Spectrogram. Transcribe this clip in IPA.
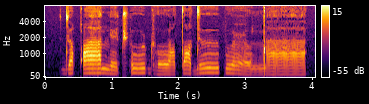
d u˧ qʼ aː˦ n ø˨ t͡ʃʼ uː˦ ɖʱ oː˨ tˤ ø˦˨ d ɯː˦ p u˧ ʕ o˨ ŋ͡ǃ aː˦

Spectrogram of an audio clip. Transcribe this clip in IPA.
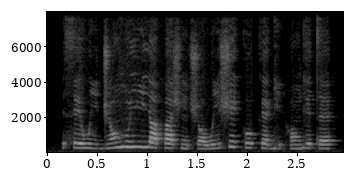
s e˧ w i˨ d͡ʒ ɔ̃˨˦ ɡ ũ˧ j i˦ j a˧ f a˧ ʃ ĩ˨ ʃ ɔ˨ w i˨˦ ʃ e˦˨ k o˧ k ɛ˨ ɡ i˨ h ɔ̃˨˦ ɡ e˦˨ t ɛ˧

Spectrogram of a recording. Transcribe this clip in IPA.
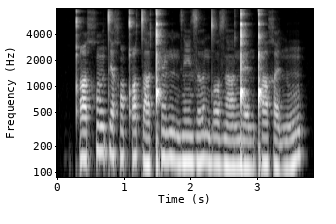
qʼ ɯ χ ũ t e χ õ qʼ o t a ǃʰ ɛ̃ ŋ ẽ ŋ z ẽ z ɤ n d ɔ z ã ŋ͡ǃ ɛ n ǃ a χ ɛ n ũ

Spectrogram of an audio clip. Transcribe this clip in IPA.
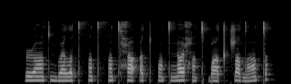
ɹ õ tˤ m b ʉ l ə tˤ θ ɔ̃ tˤ θ ə̃ tˤ ħ ɔ ʔ ʉ tˤ p ɔ̃ tˤ ŋ ʉ ħ ɔ̃ tˤ ɓ o tˤ t͡ʃ ɔ dˤ õ tˤ

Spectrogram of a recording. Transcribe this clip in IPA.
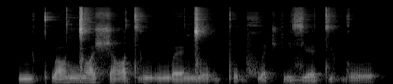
nʲ ʊ kʷʼ ɑ ŋ͡ǀ ɑ ʃ ɑ tʲ ə ŋʷ ə ŋʷ ɛ ŋ͡ǀ ʊ b pʼ ʊ b xʷ ɑ t͡ʃʼ i zʲ ɛ tʲ ʊ ɡ ʊ

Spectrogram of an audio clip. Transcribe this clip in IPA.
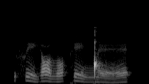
f e˥˨ j ʊ˥˨ ðˤ u˨˥ k ɾ e˥˨ ŋ͡ǃ ɛ˧˩˧

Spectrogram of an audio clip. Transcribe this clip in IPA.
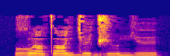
ʁʷ ẽ˦˨ tˤ æ̃˦ ɟ ø˦ d͡ʒ ɯ˧ mʲ ø˧

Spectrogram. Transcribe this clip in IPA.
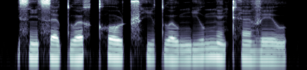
s ĩ s ɛ tʷ œ x kʰ o u̯ ʈ͡ʂʰ i tʷ œ u̯ ŋ i u̯ ŋ ẽ kʰ ɛ̃ v e u̯

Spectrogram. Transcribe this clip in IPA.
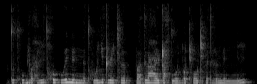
tʷ i t kʷ e b j o ħ ɦ i t χʷ ɐ kʷ e n e nː ɘ t xʷ ɘ ʎ e t ɭ e cʰ ɘ pː ɐ t ɘ ʕ e ʈ ɐ ħ t w o ʎ ɔ cʰ o cʰ ɘ t ɦ ɘ ŋ e nː i

